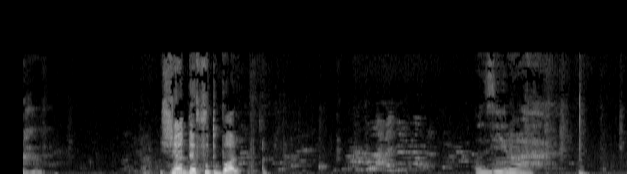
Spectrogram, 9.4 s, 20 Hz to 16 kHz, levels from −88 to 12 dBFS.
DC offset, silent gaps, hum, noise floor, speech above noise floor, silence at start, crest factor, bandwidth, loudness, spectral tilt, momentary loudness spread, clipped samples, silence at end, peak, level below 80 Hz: under 0.1%; none; none; -68 dBFS; 50 dB; 0.35 s; 24 dB; 11.5 kHz; -19 LUFS; -4.5 dB/octave; 28 LU; under 0.1%; 0.65 s; 0 dBFS; -50 dBFS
